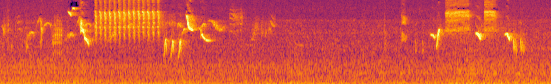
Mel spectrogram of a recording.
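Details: Great reed warbler song with a long harsh grating rattle of rapid pulses, then scratchy squeaks. After a pause, another burst of harsh chattering notes.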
